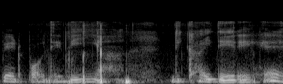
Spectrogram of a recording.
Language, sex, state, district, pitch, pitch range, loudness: Hindi, male, Himachal Pradesh, Shimla, 115 Hz, 110-125 Hz, -25 LUFS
